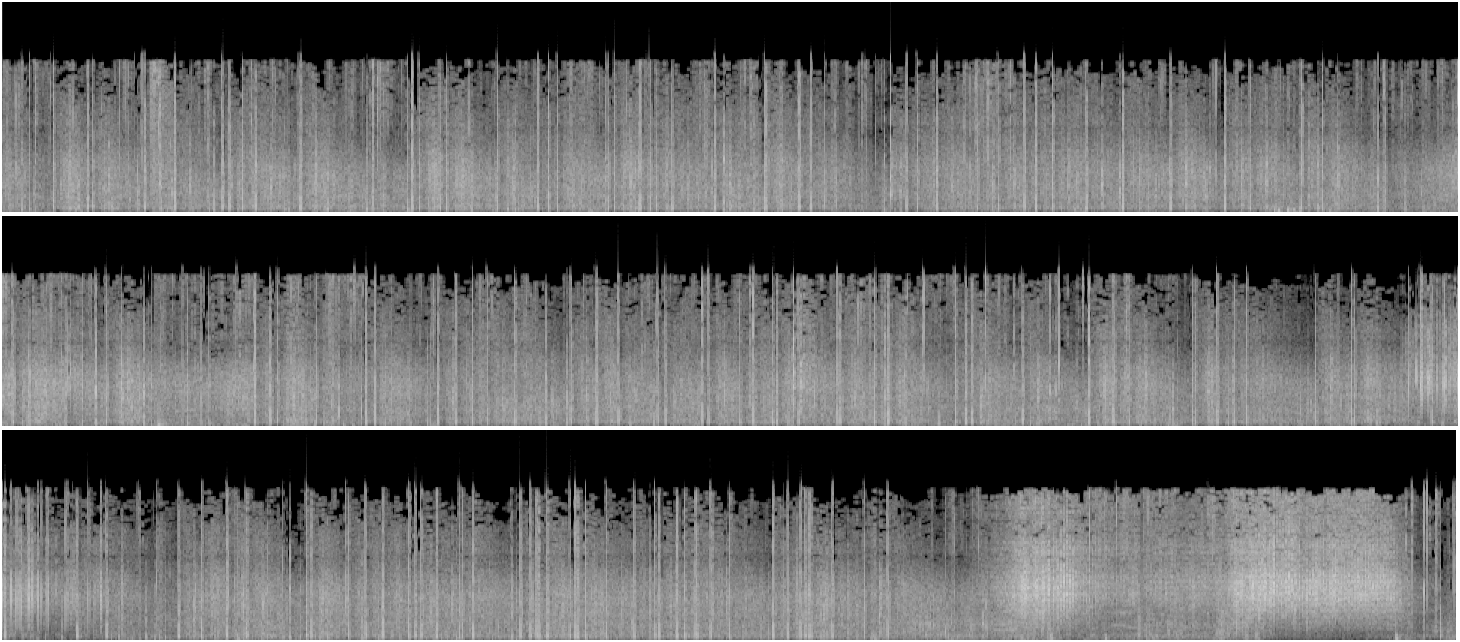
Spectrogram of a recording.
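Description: Professional fireworks display: a dense, continuous barrage of rapid pops and crackles from shells bursting overhead, with a hissing rush near the end.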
